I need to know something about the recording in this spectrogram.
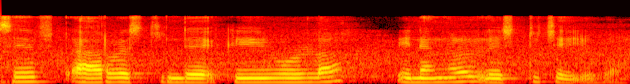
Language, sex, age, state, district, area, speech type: Malayalam, female, 30-45, Kerala, Malappuram, rural, read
